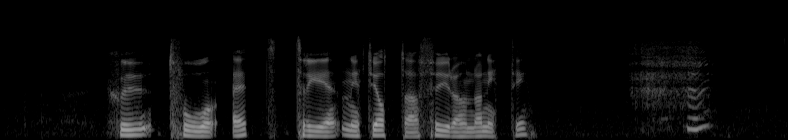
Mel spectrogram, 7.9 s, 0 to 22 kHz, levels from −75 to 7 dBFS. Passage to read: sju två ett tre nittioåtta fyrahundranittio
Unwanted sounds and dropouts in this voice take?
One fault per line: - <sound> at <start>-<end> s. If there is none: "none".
- sneeze at 6.3-7.2 s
